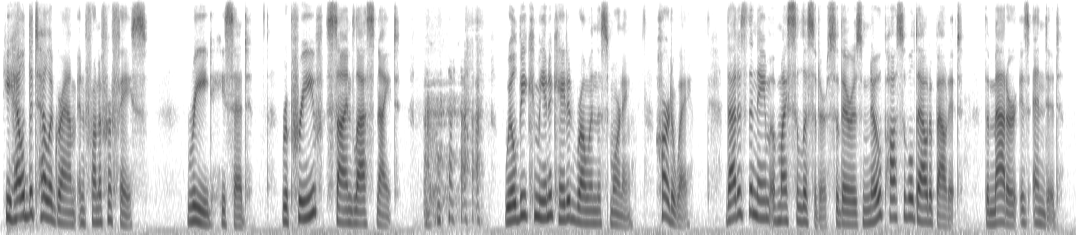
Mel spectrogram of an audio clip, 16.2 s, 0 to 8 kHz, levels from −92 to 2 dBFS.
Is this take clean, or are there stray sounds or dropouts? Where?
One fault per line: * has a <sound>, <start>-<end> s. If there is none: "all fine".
* has a laugh, 6.3-7.3 s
